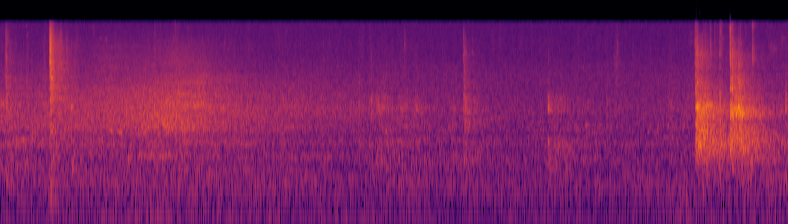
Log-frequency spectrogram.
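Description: Tennis rackets strike a ball with sharp pops in a large echoing hall.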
